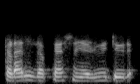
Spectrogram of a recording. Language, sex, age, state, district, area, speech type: Malayalam, female, 60+, Kerala, Pathanamthitta, rural, conversation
